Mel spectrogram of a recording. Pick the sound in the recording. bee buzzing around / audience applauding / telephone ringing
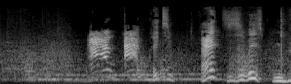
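bee buzzing around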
